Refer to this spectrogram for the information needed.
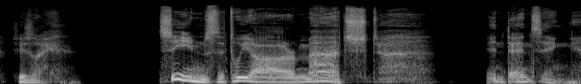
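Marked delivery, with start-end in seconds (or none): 1.6-5.7 heavy breathing, out of breath. Voicing a character who just finished dancing: heavy breathing. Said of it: "she looks at you all heavy breathing".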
